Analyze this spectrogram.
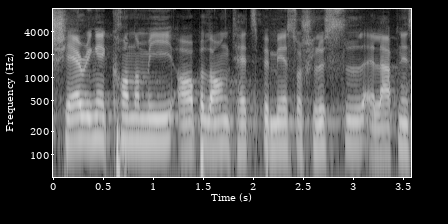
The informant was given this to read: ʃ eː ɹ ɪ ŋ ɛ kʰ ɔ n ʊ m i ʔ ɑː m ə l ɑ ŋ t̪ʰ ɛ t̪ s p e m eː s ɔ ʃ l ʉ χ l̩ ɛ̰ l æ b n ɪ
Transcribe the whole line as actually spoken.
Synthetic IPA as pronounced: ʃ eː ɹ ɪ ŋ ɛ kʰ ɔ n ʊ m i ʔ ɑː b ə l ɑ ŋ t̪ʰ ɛ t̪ s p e m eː s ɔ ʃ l ʉ s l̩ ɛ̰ l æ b n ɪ

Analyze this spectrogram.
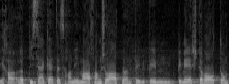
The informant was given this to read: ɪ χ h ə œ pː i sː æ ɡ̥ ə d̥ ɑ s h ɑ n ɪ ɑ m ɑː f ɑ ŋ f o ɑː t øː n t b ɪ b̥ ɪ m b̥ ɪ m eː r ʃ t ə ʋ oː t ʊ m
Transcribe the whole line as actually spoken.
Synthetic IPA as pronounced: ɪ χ h ɑ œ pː i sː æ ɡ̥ ə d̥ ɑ s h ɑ n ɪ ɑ m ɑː f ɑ ŋ ʃ o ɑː t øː n t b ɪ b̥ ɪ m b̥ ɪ m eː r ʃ t ə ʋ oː t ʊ m

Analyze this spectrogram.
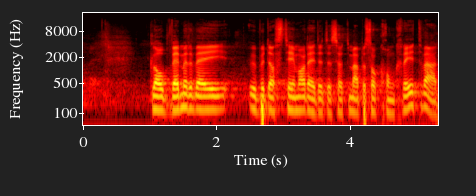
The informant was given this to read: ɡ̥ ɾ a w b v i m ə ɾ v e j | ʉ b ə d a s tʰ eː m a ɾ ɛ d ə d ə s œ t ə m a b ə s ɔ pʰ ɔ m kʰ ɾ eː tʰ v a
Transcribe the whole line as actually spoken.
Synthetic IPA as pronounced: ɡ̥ l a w b v ɛ m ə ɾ v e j | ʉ b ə d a s tʰ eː m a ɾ ɛ d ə d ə s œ t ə m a b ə s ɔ kʰ ɔ ŋ kʰ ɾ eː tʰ v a

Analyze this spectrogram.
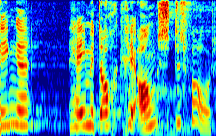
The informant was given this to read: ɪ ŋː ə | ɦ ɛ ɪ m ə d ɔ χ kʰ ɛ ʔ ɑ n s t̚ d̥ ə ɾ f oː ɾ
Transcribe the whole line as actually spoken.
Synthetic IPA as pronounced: ɪ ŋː ə | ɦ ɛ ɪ m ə d ɔ χ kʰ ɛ ʔ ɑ ŋ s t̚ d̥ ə ɾ f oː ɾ

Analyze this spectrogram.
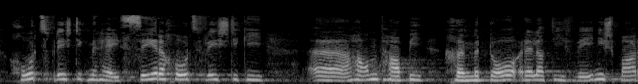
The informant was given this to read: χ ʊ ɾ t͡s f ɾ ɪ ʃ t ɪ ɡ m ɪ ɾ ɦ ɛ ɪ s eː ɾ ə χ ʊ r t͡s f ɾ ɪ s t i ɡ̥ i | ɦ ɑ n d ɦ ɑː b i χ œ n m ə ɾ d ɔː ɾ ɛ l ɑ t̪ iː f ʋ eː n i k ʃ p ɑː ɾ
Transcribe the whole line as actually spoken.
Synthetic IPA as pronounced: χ ʊ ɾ t͡s f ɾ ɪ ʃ t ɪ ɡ m ɪ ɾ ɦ ɛ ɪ s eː ɾ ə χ ʊ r t͡s f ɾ ɪ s t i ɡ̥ i | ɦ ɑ n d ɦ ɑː b i χ œ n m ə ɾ d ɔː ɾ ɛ l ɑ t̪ iː f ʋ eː n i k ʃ p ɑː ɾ

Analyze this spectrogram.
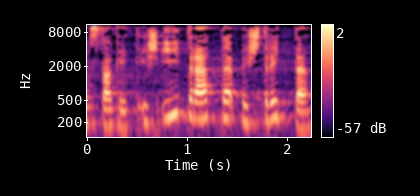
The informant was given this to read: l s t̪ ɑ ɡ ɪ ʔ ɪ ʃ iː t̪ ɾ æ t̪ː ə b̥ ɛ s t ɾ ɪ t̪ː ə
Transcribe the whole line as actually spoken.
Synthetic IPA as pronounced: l s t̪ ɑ ɡ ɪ t ɪ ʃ iː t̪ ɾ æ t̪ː ə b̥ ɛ ʃ t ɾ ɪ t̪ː ə

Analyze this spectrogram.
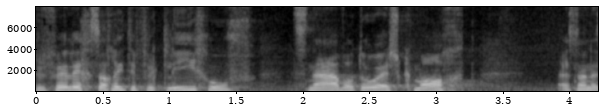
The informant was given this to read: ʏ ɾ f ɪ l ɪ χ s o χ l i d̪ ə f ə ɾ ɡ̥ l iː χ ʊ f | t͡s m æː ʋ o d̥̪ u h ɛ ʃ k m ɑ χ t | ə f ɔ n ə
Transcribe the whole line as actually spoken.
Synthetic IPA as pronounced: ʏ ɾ f ɪ l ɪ χ s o χ l i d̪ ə f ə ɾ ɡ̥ l iː χ u f | t͡s n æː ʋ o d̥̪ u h ɛ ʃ k m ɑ χ t | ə s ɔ n ə

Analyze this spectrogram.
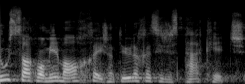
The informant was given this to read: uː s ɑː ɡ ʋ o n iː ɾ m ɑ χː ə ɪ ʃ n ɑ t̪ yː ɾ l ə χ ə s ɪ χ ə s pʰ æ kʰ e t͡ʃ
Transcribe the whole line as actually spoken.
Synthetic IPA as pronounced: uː s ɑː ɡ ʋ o m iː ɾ m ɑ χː ə ɪ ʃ n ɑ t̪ yː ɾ l ə χ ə s ɪ ʃ ə s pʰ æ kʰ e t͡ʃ

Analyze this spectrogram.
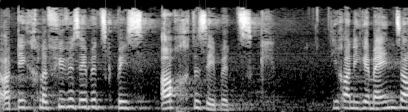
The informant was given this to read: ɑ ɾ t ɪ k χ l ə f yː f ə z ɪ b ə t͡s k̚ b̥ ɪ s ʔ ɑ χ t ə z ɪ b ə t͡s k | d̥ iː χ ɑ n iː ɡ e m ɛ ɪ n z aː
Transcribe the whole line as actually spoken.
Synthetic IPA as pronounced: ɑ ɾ t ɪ k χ l ə f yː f ə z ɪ b ə t͡s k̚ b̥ ɪ s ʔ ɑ χ t ə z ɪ b ə t͡s k | d̥ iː χ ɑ n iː ɡ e m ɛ ɪ n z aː

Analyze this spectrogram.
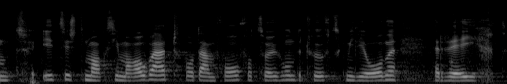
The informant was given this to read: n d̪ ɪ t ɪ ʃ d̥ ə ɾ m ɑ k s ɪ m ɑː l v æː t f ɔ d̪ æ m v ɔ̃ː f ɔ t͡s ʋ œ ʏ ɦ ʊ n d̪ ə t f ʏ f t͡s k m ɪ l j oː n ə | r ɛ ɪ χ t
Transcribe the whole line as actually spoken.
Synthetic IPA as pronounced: n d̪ ɪ t͡s ɪ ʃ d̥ ə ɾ m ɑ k s i m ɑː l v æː t f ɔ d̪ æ m f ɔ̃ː f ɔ t͡s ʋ œ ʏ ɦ ʊ n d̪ ə t f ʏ f t͡s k m i l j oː n ə | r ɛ ɪ χ t

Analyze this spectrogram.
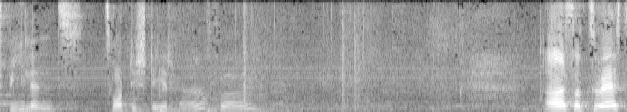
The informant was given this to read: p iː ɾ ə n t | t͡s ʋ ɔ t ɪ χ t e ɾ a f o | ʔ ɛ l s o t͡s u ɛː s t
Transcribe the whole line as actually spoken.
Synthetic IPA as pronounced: p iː l ə n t | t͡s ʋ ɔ t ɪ ʃ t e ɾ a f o | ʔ a l s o t͡s u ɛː s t

